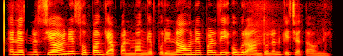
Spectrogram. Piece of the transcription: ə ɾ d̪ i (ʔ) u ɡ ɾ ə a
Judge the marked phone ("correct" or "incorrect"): correct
